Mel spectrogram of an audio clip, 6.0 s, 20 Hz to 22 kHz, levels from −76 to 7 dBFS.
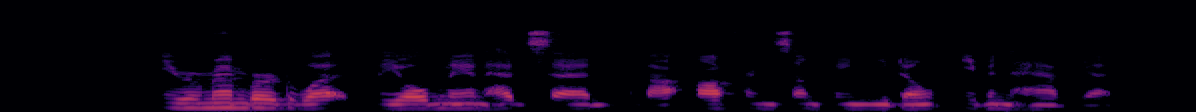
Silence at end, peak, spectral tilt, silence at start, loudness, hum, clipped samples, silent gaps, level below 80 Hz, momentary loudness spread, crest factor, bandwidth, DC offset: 0.4 s; -24 dBFS; -5 dB/octave; 0.8 s; -41 LUFS; none; under 0.1%; 4.74-4.80 s; -88 dBFS; 11 LU; 18 dB; 8.2 kHz; under 0.1%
